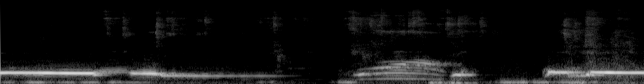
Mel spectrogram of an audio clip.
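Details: Barbary dove giving its prized long pelung-style coo: drawn-out, steady humming notes that sag and fade, a pause, then a wavering coo and another sustained note, with a low rhythmic thumping behind.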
